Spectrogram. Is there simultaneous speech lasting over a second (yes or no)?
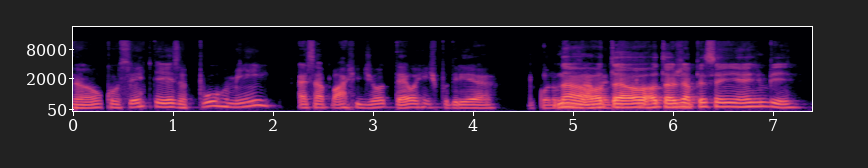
yes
